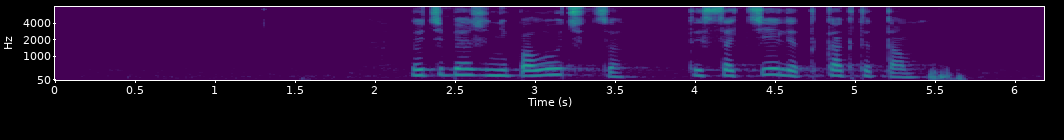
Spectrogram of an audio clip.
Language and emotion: Russian, neutral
